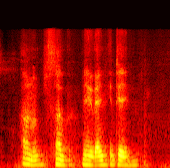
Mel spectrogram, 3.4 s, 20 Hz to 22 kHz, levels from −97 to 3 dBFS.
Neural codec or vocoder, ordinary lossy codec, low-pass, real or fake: codec, 16 kHz in and 24 kHz out, 0.6 kbps, FocalCodec, streaming, 4096 codes; AAC, 48 kbps; 10.8 kHz; fake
